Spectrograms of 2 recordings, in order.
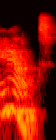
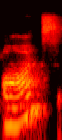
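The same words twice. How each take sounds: First: Aunt is said with a North American accent. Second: Aunt is said with a British accent. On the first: "in North America, we say" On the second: "in Britain, we'd say"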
